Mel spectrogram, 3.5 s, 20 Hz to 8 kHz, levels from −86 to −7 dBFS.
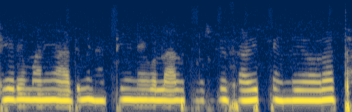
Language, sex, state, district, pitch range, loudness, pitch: Magahi, female, Jharkhand, Palamu, 235-250 Hz, -13 LUFS, 245 Hz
